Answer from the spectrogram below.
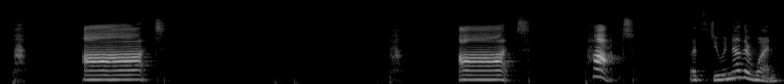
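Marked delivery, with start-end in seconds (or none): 0.1-5.3 P-ot said slowly, the P held apart from ot; slow stretched-out word. Shown as a demonstration. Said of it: "I'm going to say a word slowly". 5.8-6.3 Pot said quickly as one blended syllable; quick blended word. Shown as a demonstration. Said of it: "Say it fast".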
